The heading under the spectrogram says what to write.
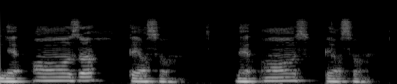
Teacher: la liaison ne se fait pas devant les chiffres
